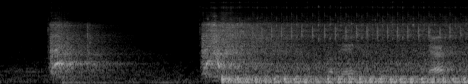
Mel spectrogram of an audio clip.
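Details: Yamaha Vega ZR single-cylinder motorcycle after valve clearance adjustment (intake 0.05, exhaust 0.08–0.12 mm): fires after a short crank and settles into a steady, even idle with light, regular ticking and no stray knocks.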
